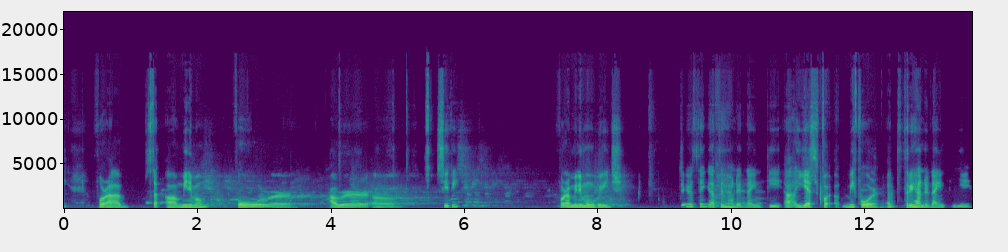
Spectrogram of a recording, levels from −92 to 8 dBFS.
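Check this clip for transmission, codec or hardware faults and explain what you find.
One fault is present: feedback echo between two devices, 1.89 to 8.6 s, repeating roughly every 300 ms at about 20 dB below the speech. Its spectrogram shows faint delayed copies of each syllable.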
